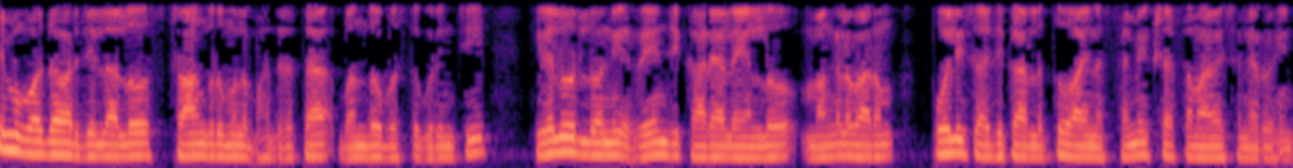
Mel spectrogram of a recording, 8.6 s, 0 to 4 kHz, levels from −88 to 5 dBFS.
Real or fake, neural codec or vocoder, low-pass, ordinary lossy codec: fake; vocoder, 44.1 kHz, 128 mel bands every 256 samples, BigVGAN v2; 3.6 kHz; none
